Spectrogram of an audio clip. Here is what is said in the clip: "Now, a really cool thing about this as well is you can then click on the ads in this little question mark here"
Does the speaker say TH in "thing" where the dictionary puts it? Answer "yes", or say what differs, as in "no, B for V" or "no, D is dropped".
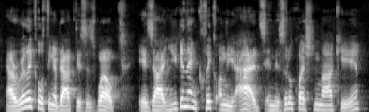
yes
